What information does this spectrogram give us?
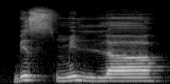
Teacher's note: بسم اللہ میں اللہ سے پہلے زیر ہے، تو وہاں بسم اللہ کا جو اللہ ہے وہ باریک ہوگا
